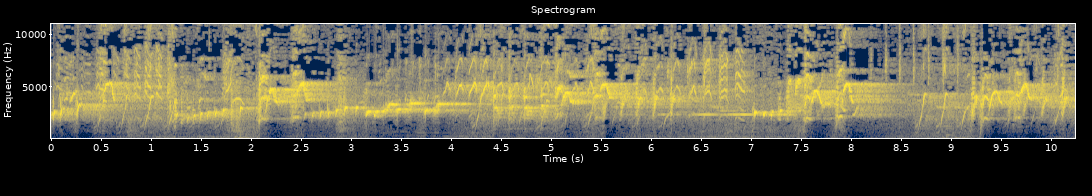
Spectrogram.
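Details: Greater green leafbird, a stressed, agitated male used as a lure recording to provoke other leafbirds: loud, busy high song of rapid chirps, rising slurred whistles and quick trills, phrases shifting constantly with brief pauses near two and eight seconds.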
